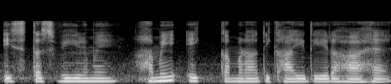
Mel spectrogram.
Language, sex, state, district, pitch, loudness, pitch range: Hindi, male, Bihar, Patna, 140 Hz, -14 LUFS, 135-145 Hz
